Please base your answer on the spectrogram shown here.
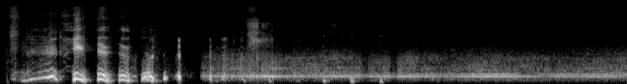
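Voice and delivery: high, drawn-out laughing fit; long laugh. Real, not acted. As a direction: crack up at your own joke. Cracks up at own joke.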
